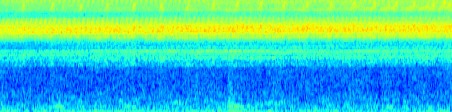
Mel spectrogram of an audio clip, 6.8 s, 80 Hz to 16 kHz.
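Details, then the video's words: Cicada calling in a small garden on August 5, 2020: a continuous, shrill, high-pitched electric buzz held at a steady loudness throughout, with a faint rapid pulsing texture and no other clear sounds. "The sound of Cicada."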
